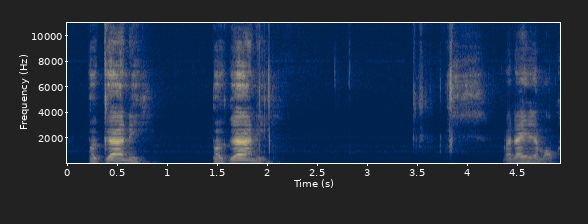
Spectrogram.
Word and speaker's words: Pagani: chứ phải là super kh đến từ ý pagani pagani Và đây là một hãng chúng ta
